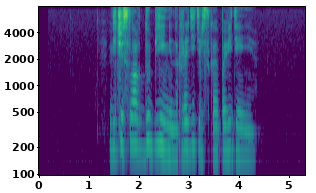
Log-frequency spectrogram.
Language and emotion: Russian, angry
